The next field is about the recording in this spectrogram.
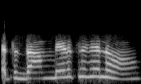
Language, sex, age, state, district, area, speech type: Bengali, female, 30-45, West Bengal, Uttar Dinajpur, urban, conversation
